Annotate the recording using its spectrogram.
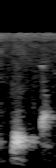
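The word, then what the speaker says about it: pock: These are known as POC. P-O-C-K, POC. It is not P-O-X. It is P-O-C-K. What is the pronunciation?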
